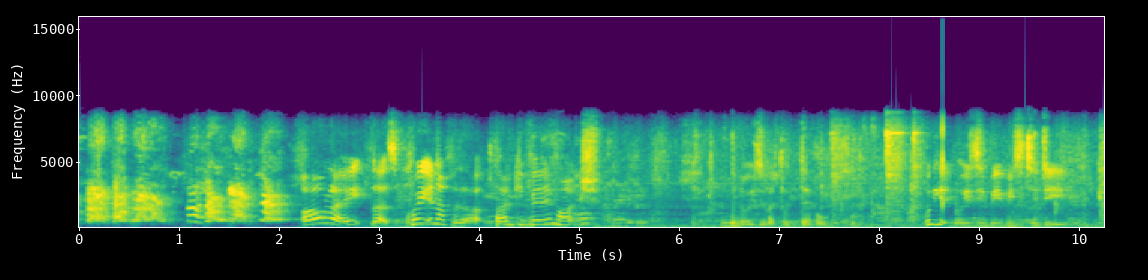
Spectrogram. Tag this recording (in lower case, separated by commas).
speech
